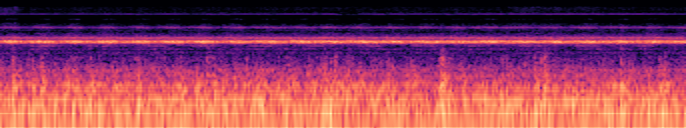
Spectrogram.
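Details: Constant shrill trilling of crickets at Lake Arrowhead, California, steady in pitch and loudness throughout, accompanied by a low, muffled background rumble.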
